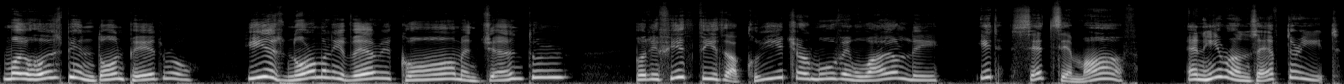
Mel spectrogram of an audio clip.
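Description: A man's voice: very high-pitched, animated, slow, warm tone, clean tone, no echo, pitched above the performer's own voice, heavily acted. A man voicing a patient female cow with a Spanish accent, explaining things like a long-suffering wife in a storybook. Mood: patient, confiding.

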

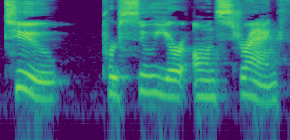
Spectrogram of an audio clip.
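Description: A woman from Israel, a podcast guest talking in animated, emphatic bursts full of fillers. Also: extremely slow. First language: Hebrew. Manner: animated and emphatic, with sudden jumps in pitch and filler-heavy bursts. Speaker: podcast guest, fitness business co-founder. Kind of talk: casual interview chat.

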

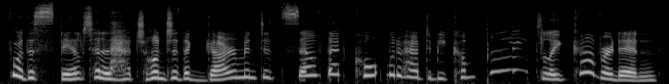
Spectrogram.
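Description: A woman putting on a grousing, high-pitched Scottish witch. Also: sing-song, a little slow, dry recording, studio quality. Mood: exasperated, smug. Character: smirking Scottish witch, grousing, bemused, haughty spellcaster.

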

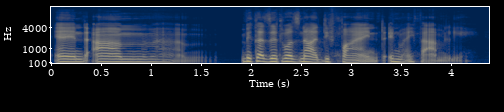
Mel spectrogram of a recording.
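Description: A middle-aged woman from Iran talks through her memories with frequent ums and easy laughter. Her voice sits on the low side with a gravelly edge, yet stays smooth and clear. The recording is close and dry. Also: big pitch swings, unhurried, no room sound. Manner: hesitant, many ums, laughs easily. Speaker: guest. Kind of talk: conversational interview.

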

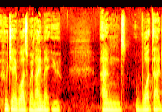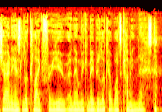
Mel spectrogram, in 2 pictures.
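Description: A man hosting a podcast interview, talking in a reflective, measured way and building his points through repetition. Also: mid-range voice, little pitch movement, darkish tone. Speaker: podcast host.

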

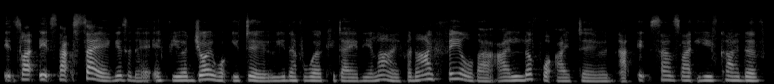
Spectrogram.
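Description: A woman's voice: on the low side, fairly quick, few pauses, breathy edge, dry recording, clean studio sound. A woman hosting a podcast, talking in an effusive, enthusiastic and chatty way. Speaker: podcast host. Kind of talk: conversational podcast interview.

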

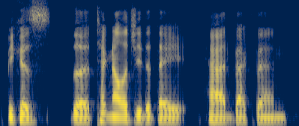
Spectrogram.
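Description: A man's voice: lowish voice, little pitch movement, moderate pace, clear, resonant tone, no room sound, lo-fi sound. A young man in his twenties chats on a podcast as a comedian guest. He tells eager, rambling stories full of restarts. The sound is dry and close. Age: 20s. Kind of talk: casual podcast chat.

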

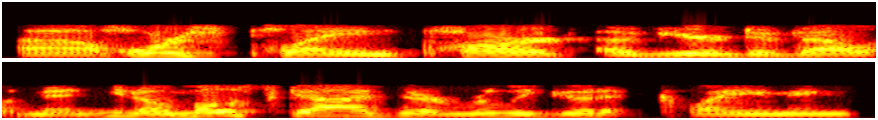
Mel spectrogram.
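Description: Male radio host, halting questioner, slightly high voice, phone-line quality. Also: steady tone, dry recording. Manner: halting, with repeated words and fillers. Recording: tinny phone line, dry.

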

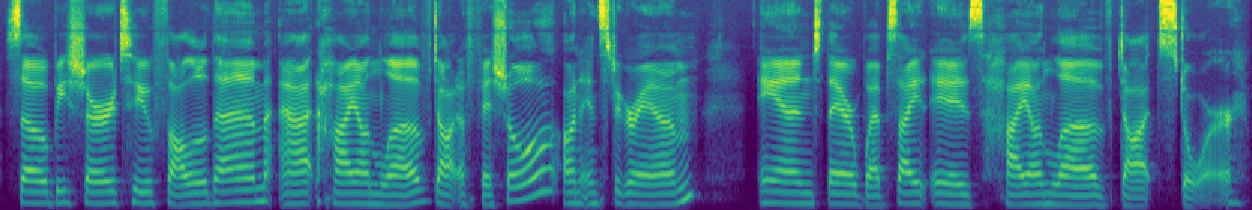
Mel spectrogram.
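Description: Smooth low-voiced bubbly woman host. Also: a bit bright. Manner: bubbly, effusive, quick to laugh. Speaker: podcast host. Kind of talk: casual podcast chat.

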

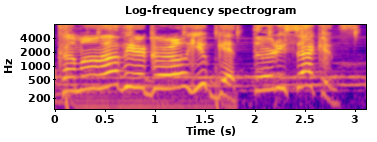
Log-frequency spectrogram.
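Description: A woman's voice: very high-pitched, expressive, a little slow, over music. A woman playing a decisive, showy rap battle host, making announcements in a comedy audio drama. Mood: commanding. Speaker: contest emcee.

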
